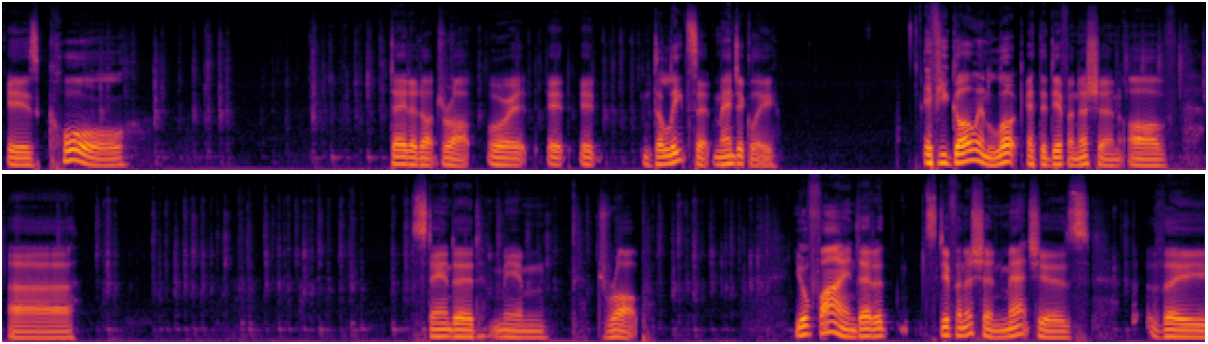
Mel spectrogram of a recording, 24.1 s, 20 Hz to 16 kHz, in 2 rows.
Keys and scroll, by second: 0.9-6.5 typing, 11.2 ctrl+shift+Left, 11.3 ctrl+shift+Left, 11.5 ctrl+shift+Left, 11.9 ctrl+shift+Left, 11.9 ctrl+shift+Right, 12.9 shift+Right, 14.0-20.5 typing, 21.4 ctrl+z, 21.8 ctrl+s, 23.2 ctrl+z, 23.3 ctrl+x, 24.0 Up.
